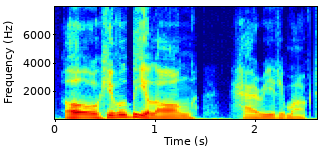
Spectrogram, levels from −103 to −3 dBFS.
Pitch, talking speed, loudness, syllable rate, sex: 115 Hz, 160 wpm, -17 LUFS, 5.6 syllables/s, male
